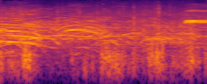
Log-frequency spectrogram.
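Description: Spectators yelling and cheering in several overlapping voices, with a laugh just after the start. Right at the end a referee's whistle starts, one steady high blast.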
